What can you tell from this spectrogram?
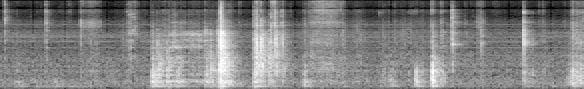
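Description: Small wooden pieces of a piano side piece knocking and clacking against each other and the workbench as they are handled, with a cluster of hits about two seconds in, then the glass jar of hide glue being handled and opened, with a few sharp knocks near the end.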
